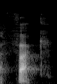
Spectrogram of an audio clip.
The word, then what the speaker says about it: fac: On appelle ça aussi la fac. Oui, je sais, ça n'a pas un son très agréable pour les anglophones, mais ça s'écrit F-A-C.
